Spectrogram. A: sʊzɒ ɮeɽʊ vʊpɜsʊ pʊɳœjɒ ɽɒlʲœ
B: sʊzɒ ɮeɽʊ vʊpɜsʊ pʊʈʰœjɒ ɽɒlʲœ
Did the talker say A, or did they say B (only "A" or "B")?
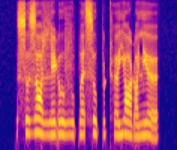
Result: B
